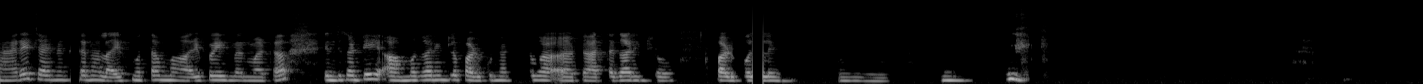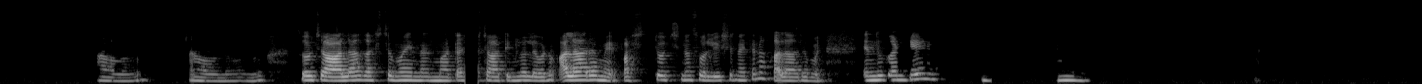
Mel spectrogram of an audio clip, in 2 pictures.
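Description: Speech drops to complete silence three times: at 0.71 s for 88 ms, at 7.52 s for 107 ms, and at 18.88 s for 133 ms. Each gap is likely a Bluetooth stall, where interference delayed packets until the headphones' buffer emptied and playback waited for the resends. On a waveform each appears as a flat line between abrupt edges. A spectrogram shows a clean vertical blank band across all frequencies.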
